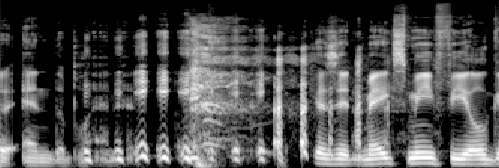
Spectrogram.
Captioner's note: all laughing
